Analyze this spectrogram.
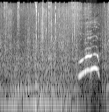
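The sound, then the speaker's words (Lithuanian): A car engine is given extra throttle to keep the car from slipping while driving a slippery stretch. A loud, steady low drone holds throughout and swells briefly near the end. “Aha, gerai, biškį gaziuką daugiau. Čia, žinok, čia... Daugiau, nes mes čia, kad nenuslystumėm kažkurį galą.”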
